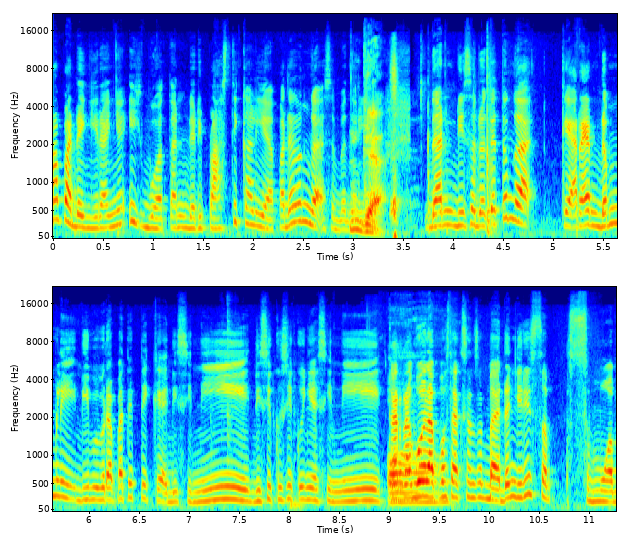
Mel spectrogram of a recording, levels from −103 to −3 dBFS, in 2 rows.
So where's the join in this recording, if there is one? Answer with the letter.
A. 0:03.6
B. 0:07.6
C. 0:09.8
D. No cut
A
